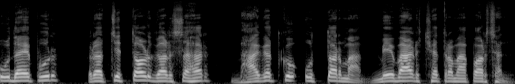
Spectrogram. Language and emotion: Nepali, neutral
